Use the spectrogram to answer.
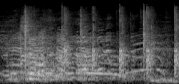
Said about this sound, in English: Anyway, we're moving on to a segment because we both do improv and segment work. You can clap for that. You don't have to.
